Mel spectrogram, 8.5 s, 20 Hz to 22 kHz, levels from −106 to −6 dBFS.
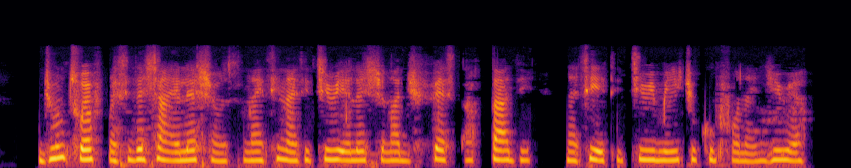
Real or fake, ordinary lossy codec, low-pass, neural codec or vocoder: real; AAC, 32 kbps; 7.2 kHz; none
